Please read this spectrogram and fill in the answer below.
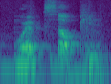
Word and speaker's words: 웹서핑: Now, once again, with the pronunciation, just get rid of the R at the end of the second syllable. And since we don't have the F sound in our language, we replace it with P, so it becomes 웹서핑.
